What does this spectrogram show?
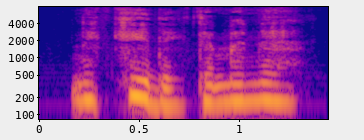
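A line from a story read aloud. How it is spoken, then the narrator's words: Whispered. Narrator (Ukrainian): прошепотів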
